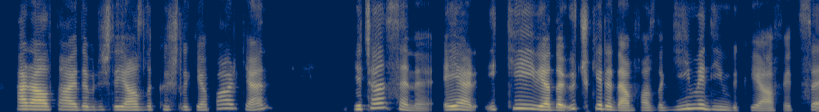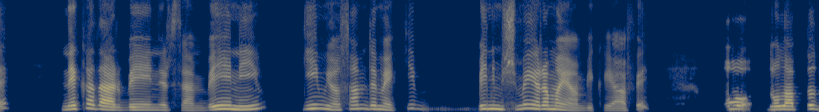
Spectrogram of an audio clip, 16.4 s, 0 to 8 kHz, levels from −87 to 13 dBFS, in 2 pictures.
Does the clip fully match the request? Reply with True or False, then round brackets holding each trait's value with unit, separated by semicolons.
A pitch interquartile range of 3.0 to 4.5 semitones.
False (5.0 semitones)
